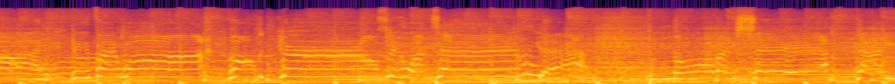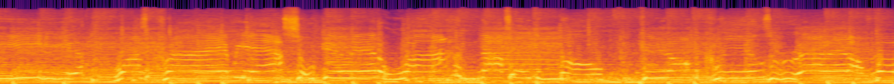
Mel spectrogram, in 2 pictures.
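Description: Live heavy-funk rock band playing loudly, with electric guitars, bass and drums, and a voice over them.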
